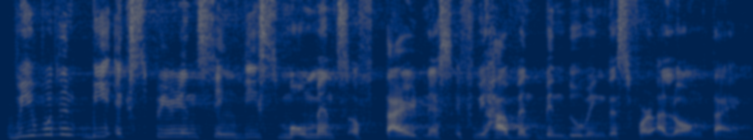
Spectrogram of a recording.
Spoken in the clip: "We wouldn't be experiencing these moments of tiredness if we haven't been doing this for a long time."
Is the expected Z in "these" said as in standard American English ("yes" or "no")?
no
